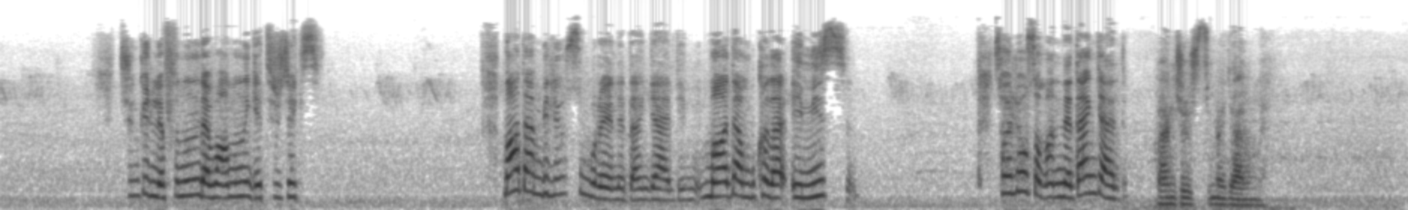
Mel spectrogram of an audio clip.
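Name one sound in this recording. A young woman speaks up close, in a strained, upset voice.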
